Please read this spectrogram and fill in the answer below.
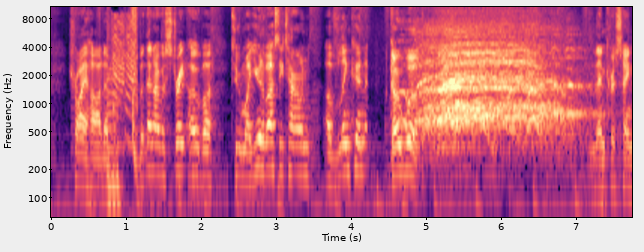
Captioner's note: cheer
